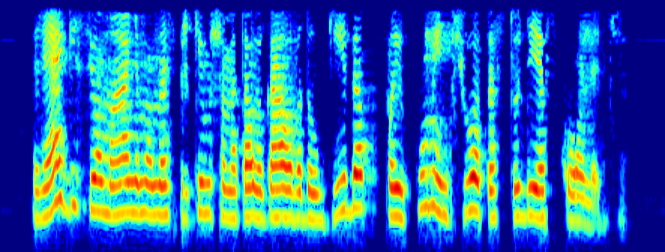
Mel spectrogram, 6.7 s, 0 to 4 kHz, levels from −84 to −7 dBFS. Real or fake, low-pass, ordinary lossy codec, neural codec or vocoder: fake; 3.6 kHz; AAC, 16 kbps; vocoder, 22.05 kHz, 80 mel bands, HiFi-GAN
